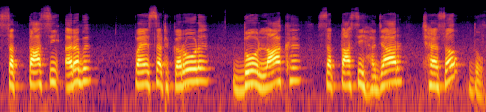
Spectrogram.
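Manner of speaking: slow, with a pause after each group; slow model reading of the full number; slow spaced reading. Shown as a demonstration. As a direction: read it out chunk by chunk for the class. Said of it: "इस तरीके से आप पढ़ोगे".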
